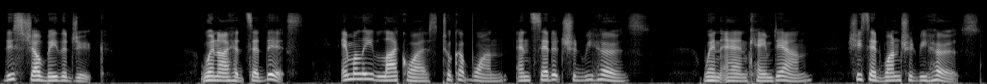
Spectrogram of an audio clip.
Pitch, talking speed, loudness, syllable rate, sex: 180 Hz, 190 wpm, -19 LUFS, 5.1 syllables/s, female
